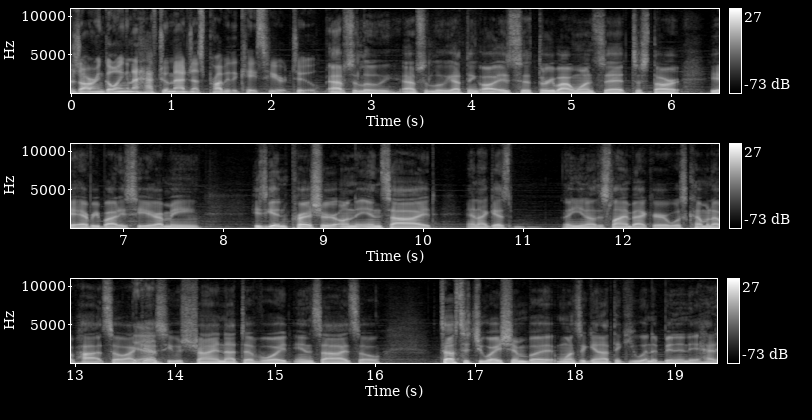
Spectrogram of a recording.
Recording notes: coming to you LIVE from the DNVR Bar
